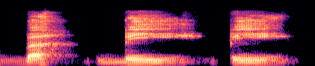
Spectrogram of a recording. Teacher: number two lip sounds and the B is a lip sound both of your lips top and bottom have to come together to say b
